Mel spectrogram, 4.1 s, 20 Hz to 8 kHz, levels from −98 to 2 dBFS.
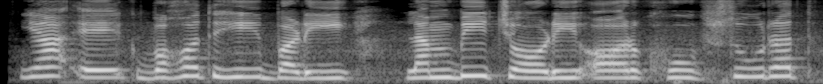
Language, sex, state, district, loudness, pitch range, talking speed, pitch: Hindi, female, Jharkhand, Jamtara, -20 LUFS, 255-300 Hz, 130 wpm, 260 Hz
